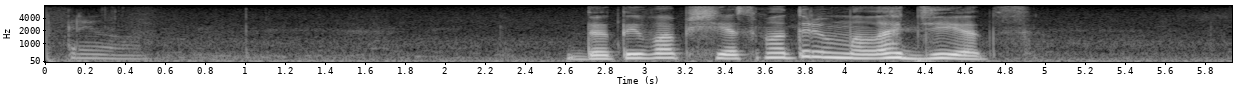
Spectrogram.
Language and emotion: Russian, positive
